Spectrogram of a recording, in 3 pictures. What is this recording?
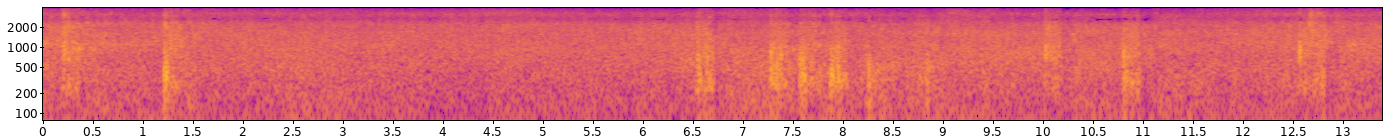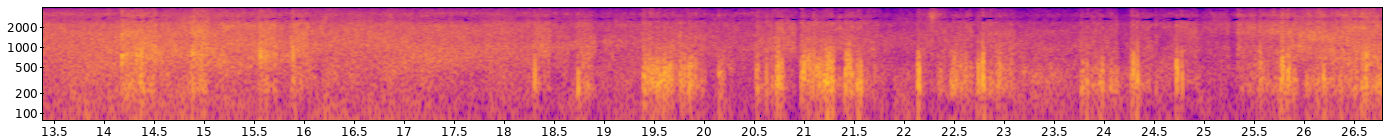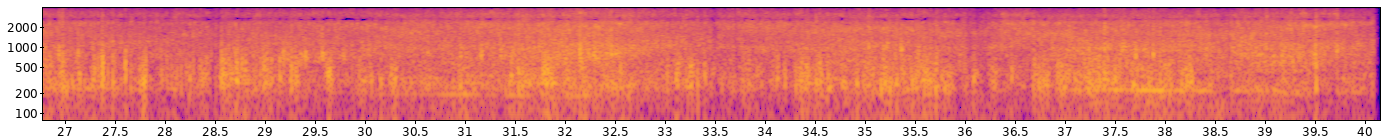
Cars Passing A Bus Stop
Cars passing by a local bus stop.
